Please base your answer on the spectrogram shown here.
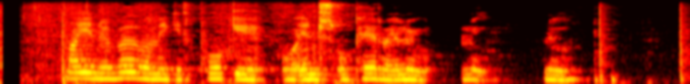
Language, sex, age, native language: Icelandic, male, 11, Icelandic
